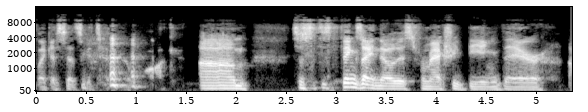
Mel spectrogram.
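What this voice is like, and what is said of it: Out of breath, breathless speech. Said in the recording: “I'm a little out of breath.”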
